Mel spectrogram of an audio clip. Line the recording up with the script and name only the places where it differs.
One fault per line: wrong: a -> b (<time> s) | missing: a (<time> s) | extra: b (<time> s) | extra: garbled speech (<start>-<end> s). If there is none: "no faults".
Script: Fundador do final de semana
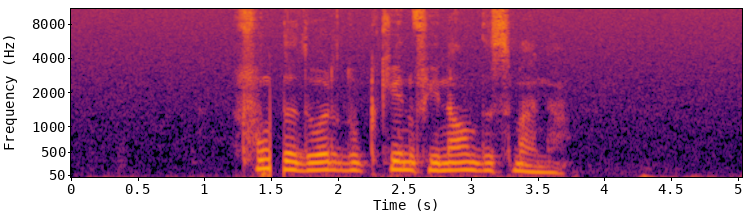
extra: pequeno (2.2 s)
